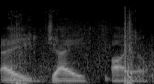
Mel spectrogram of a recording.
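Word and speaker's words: Agil: So, it is spelled A G I L, but it is pronounced A J I L, right?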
